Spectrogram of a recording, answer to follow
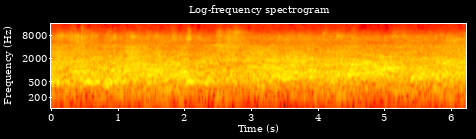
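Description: Dogs barking among the steady chatter of a large crowd in a busy show hall, both continuing without a break.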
